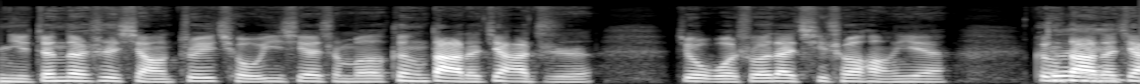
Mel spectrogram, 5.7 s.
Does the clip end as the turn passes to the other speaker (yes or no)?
no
